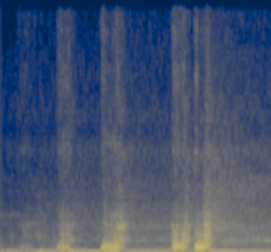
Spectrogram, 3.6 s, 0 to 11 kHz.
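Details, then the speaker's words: Mazda MX-5 1.8 VVT on first start with newly fitted Jenvey ITBs, ME442 ECU base map, no idle control valve, throttle bodies not yet balanced: sharp throttle blips each sagging back slowly toward idle; slightly sticky throttle suspected, cable to be checked. "now if you can hear that slightly sticky throttle but i haven't balanced the uh throttle bodies yet"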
